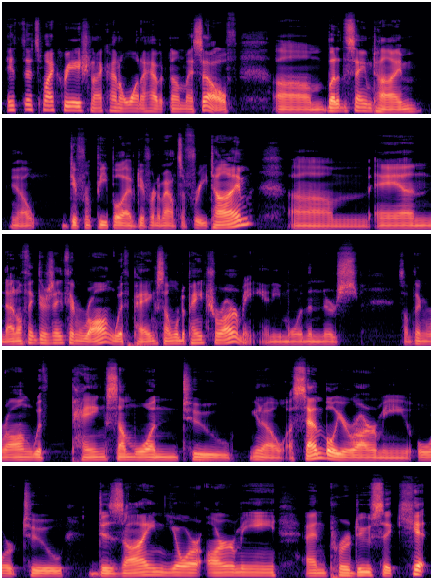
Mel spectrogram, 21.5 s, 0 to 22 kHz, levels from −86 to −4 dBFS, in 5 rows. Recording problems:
none

